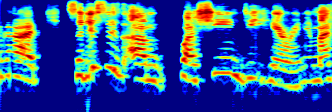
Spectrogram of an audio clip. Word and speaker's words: Quasheem D. Herring: god oh my god so this is um question d heron am i saying your name right you are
